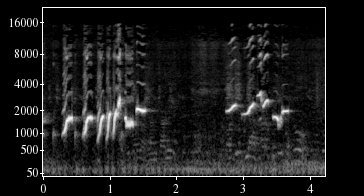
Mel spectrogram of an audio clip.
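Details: Borneo white-rumped shama in morning song, said to draw other shamas into singing: a fast series of rich looping whistles, a pause, then softer varied whistled notes.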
